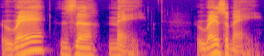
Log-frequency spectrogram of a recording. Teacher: เน้นพยางค์แรกพยางค์ที่สองเป็นชวา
